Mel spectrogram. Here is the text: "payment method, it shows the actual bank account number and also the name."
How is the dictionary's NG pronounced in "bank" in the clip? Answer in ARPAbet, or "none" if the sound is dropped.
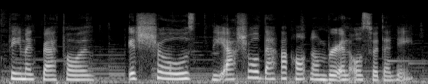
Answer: none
